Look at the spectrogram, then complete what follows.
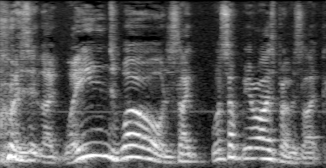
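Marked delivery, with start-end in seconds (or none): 0.1-1.7 excited. Acted. 2.1-2.9 mock quote.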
